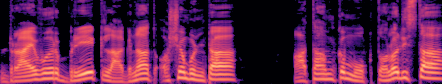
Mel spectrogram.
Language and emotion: Goan Konkani, fearful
